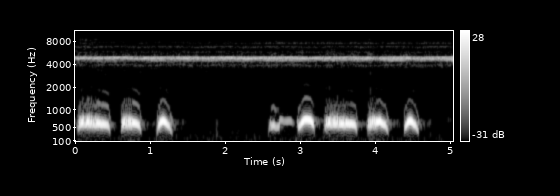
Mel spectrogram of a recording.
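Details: Spotted dove, wild, recorded live at Nong Khu Phai in 2021 for luring other doves. Two phrases of rounded coos mixing trilled and smooth notes, separated by a short pause, over a constant high whine.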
